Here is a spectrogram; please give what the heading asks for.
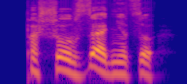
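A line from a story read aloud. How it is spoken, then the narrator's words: Snapped. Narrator (Russian): огрызнулась Микаэла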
